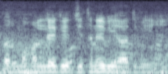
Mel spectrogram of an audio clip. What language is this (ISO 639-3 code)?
urd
